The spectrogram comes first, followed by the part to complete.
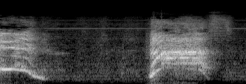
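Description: A boy screaming German words: a yelled cry rises and falls, dying away about half a second in. A second loud scream comes near the end.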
